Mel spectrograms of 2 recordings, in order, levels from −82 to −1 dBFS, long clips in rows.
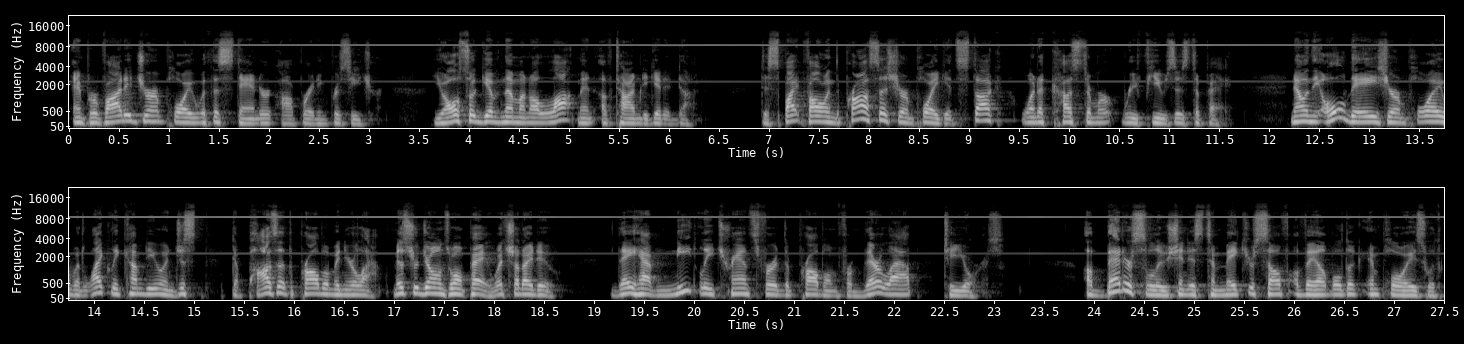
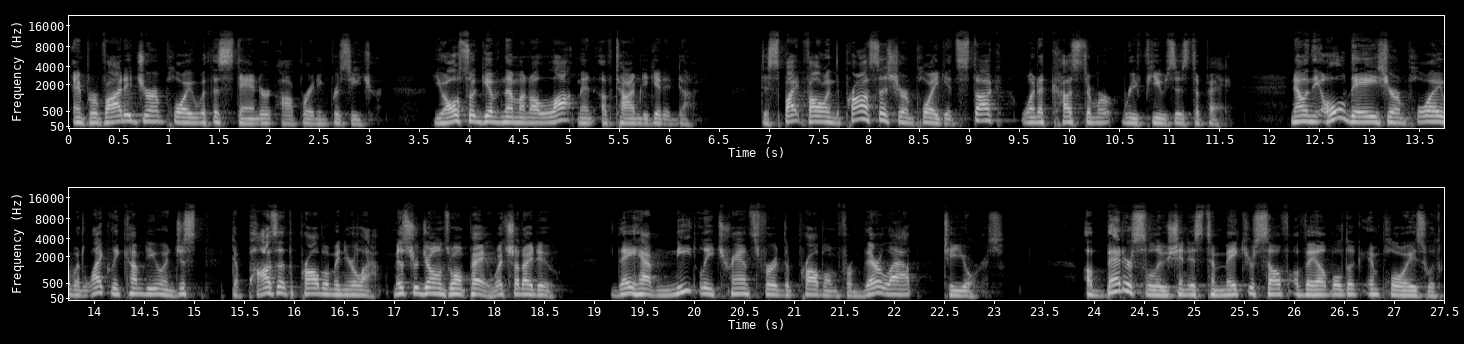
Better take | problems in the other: second | high-pitched whine; noticeable; throughout; 8.5 kHz, 10 dB below the speech

